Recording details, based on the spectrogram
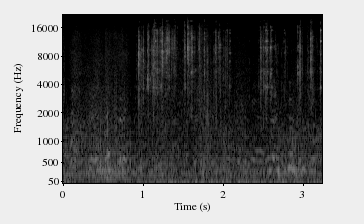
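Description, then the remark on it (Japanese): Metallic jangling of a pickpocket's coin pouches and strung coins (zenisashi), a bright clinking shuffle coming in short bursts, with faint room noise between the rattles. “小銭袋や銭差しがそんなに。”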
